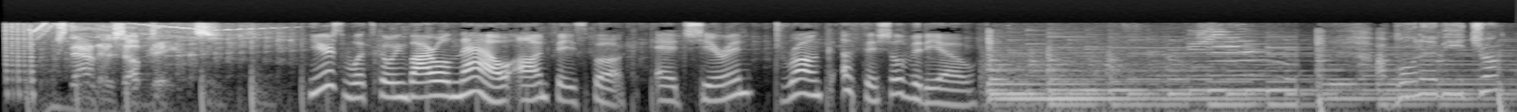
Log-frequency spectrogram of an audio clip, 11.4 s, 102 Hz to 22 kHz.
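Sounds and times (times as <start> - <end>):
speech: 0.5 - 1.7, 2.3 - 7.6, 10.8 - 11.3
cat meowing in a pop music video: 7.8 - 9.8.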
